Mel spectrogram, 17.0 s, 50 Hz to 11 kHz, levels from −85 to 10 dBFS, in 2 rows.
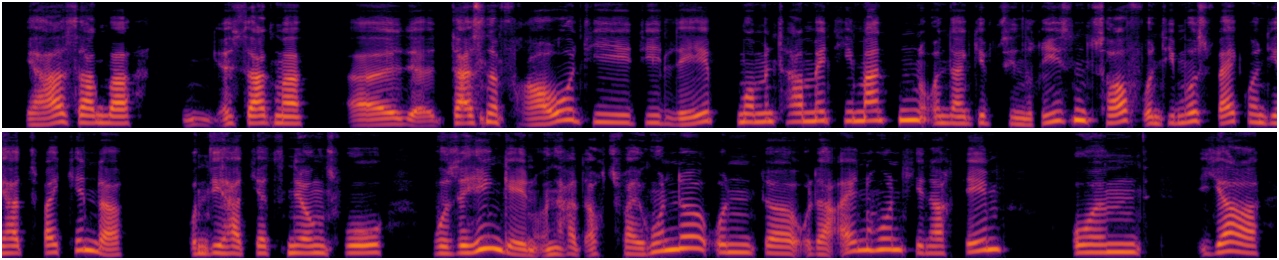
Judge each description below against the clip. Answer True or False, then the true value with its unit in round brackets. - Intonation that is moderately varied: True (4.7 semitones)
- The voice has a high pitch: True (195 Hz)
